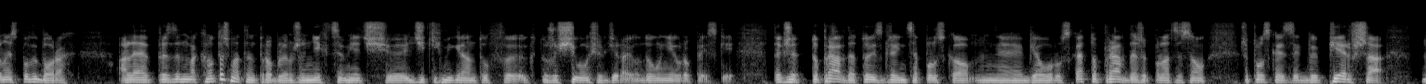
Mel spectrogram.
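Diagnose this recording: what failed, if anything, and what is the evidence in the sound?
The failure is at the codec stage: the whole speech track has that rough, raspy, buzzy texture of an AMR wideband (HD Voice) codec starved of bits, which fits its 8.85 kbit/s mode. At that rate the pulse-excited vocal tract model can't track detail, and everything above 6.4 kHz is just shaped noise.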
